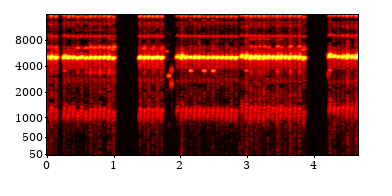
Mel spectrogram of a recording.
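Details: White-breasted Nuthatch (Sitta carolinensis) song, edited into a dense sequence for use as a tutor recording: a fast, even string of high notes, about twelve a second, in bursts of roughly a second with brief gaps.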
